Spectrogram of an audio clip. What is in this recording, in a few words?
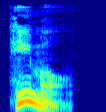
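"hemal", British English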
